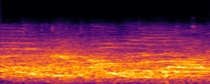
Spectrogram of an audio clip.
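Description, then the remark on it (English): A large crowd boos loudly and steadily at a referee's late foul call for a reach during a basketball game involving the Lady Spartans and Moberly, a dense wash of many voices that holds for the whole couple of seconds without letting up. “Crowd did not like the call.”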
